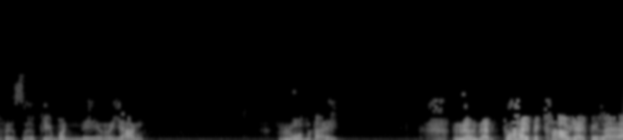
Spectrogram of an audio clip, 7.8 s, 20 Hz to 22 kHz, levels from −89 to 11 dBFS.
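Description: Speech throughout with a watery, swirling texture: the s sounds turn metallic and chirpy, attacks blur, and nothing is heard above about 10.2 kHz, so the top end sounds dull and boxed in. The likely cause is heavy MP3 compression at a very low bitrate, consistent with something around 16 kbps. Starved of bits, the encoder cuts off the treble at a fixed point and drops weaker frequency components, which then flicker in and out between frames and produce the swirl. From 6.29 to 6.32 s a hiss of about 34 ms sits just ahead of a sharp onset, which lands soft and smeared. This is pre-echo. The codec spreads its quantisation noise evenly across a whole transform block, so when a loud attack falls late in a block, noise scaled to that attack also fills the quiet moment before it.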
